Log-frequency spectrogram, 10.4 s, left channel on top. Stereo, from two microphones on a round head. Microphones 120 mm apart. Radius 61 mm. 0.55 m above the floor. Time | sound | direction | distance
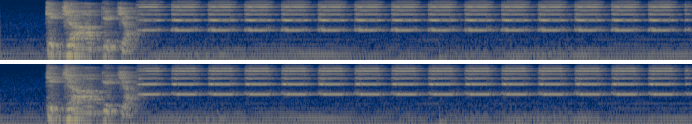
0.7 | singing | 70° left (ahead or behind) | 1.8 m
2.0 | an alarm clock | 30° left (ahead or behind) | 3.5 m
